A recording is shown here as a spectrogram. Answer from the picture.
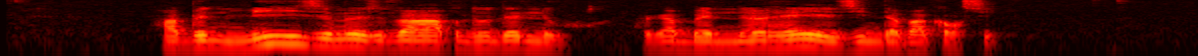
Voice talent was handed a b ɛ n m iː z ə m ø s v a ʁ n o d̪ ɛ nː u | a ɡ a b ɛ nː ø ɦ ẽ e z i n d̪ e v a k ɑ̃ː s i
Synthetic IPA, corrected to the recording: a b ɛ n m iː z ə m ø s v a ʁ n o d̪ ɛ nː u | a ɡ a b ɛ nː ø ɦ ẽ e z i n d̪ a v a k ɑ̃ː s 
